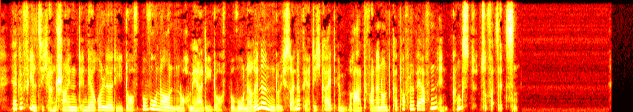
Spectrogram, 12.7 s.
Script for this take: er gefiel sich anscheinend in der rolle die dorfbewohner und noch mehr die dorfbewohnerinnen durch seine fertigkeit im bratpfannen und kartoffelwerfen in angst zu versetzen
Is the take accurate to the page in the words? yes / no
yes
